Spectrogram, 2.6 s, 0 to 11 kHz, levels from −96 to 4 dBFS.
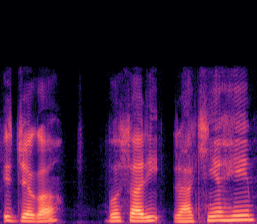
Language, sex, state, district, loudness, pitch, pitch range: Hindi, male, Madhya Pradesh, Bhopal, -16 LUFS, 180 Hz, 165-200 Hz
